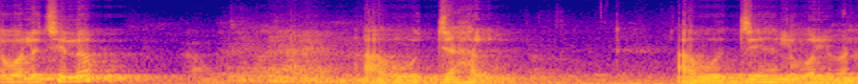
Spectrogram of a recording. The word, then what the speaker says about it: আবু জাহল: জি, আমাদের দেশের লোকেরা আবু জেহেল বলে, এমনকি সাধারণ লোকেদের দেখা দেখে আমাদের দেশের বক্তারা ওইরকম ভাবে বলে জেহেল। অন্তত আলেমদেরকে, বক্তাদেরকে শুদ্ধ উচ্চারণ করা উচিত। কারণ আপনারা সবাই আকামা বলছেন, তো আমিও কি আকামা বলবো নাকি?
